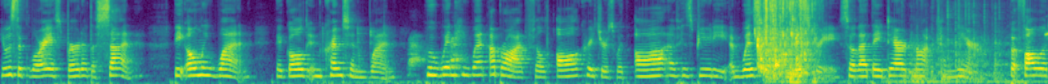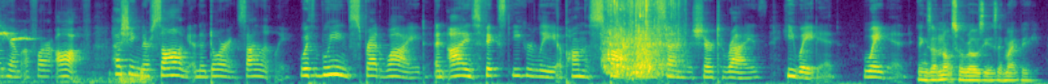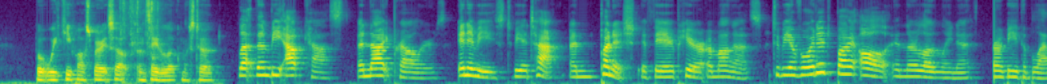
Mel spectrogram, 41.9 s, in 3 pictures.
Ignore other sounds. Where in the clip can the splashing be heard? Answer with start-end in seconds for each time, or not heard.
10.1-10.9, 21.9-23.1, 29.5-30.1.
